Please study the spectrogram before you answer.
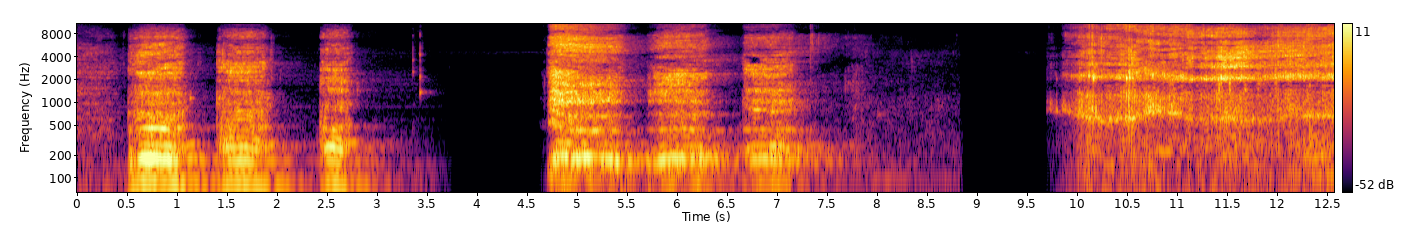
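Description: A walrus gives deep, rough roars in quick pulsed bursts, two bouts separated by a pause.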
